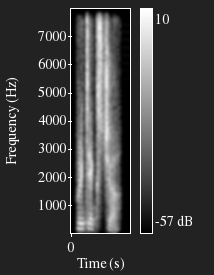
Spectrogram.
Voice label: "retexture", Indian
